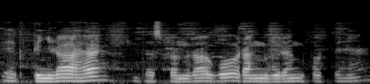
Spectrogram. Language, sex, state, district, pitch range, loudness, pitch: Hindi, male, Bihar, Patna, 145-160 Hz, -20 LUFS, 150 Hz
